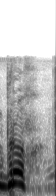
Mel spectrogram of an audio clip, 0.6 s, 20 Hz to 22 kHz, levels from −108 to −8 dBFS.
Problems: constant background noise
